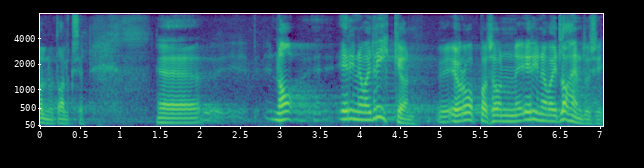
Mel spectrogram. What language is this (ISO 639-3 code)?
est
